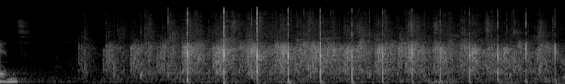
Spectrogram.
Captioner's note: attendees applauding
